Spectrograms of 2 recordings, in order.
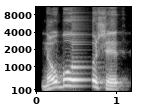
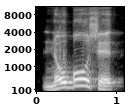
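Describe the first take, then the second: First: Slow and high, stretch "bullshit" out; drawn-out emphasis. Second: Higher and louder, punch bullshit; emphatic. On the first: Repeating it to chat, slow and stretched. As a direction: lean on every syllable of "bullshit", slowly. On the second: Telling chat he isn't lying, loud and emphatic. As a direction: insist hard on bullshit. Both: Real, not acted.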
